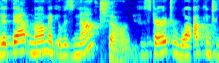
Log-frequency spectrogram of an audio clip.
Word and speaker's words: Nachshon: Nachshon Synagogue is named Nachshon. Very few people can even pronounce that.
